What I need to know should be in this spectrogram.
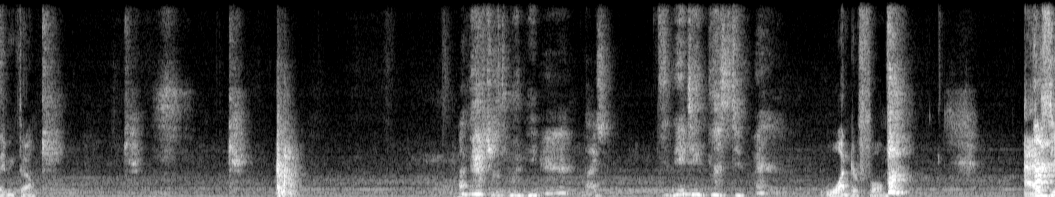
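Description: Several men and women talk and laugh together.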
